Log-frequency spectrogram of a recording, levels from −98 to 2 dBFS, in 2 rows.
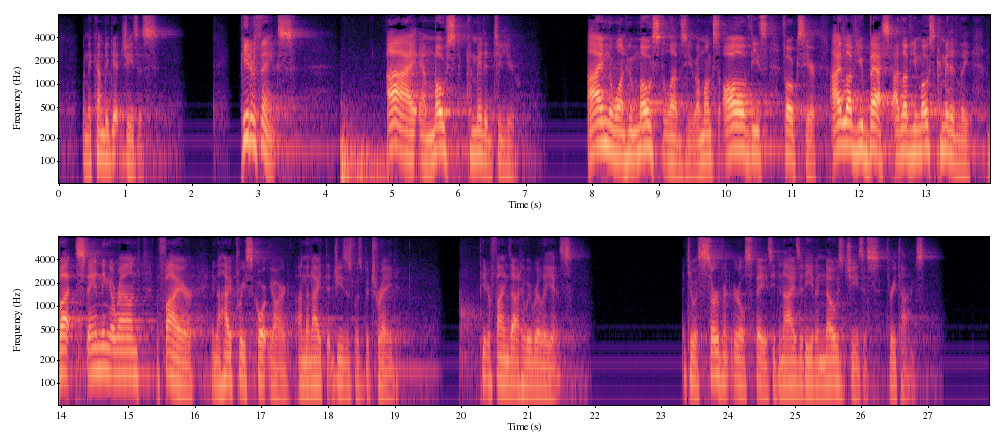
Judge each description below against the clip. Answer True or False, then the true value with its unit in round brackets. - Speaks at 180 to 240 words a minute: False (160 wpm)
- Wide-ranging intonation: True (7.2 semitones)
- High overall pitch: False (100 Hz)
